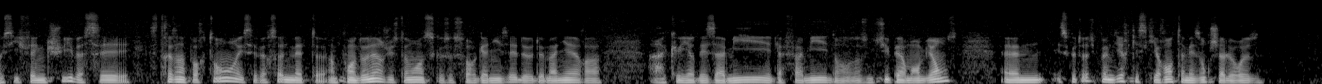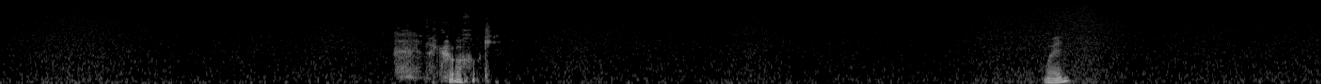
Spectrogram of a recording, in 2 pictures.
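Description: From start to finish the recording carries overdone noise removal, meaning a noise reducer was pushed far too hard on what was a noisy take. It clamps individual frequency bands down to nothing whenever they sit close to its noise estimate, and it can't tell the quieter parts of the voice from the hiss, so those vanish too. You get a lowered background flecked with twinkly specks.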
